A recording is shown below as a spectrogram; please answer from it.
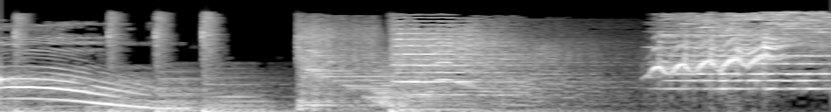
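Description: Cartoon transition sound effects over music: a sliding tone falls away in the first second, followed by a few sharp clicks and a whoosh. From about three seconds in comes a warbling, sparkling magic chime.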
